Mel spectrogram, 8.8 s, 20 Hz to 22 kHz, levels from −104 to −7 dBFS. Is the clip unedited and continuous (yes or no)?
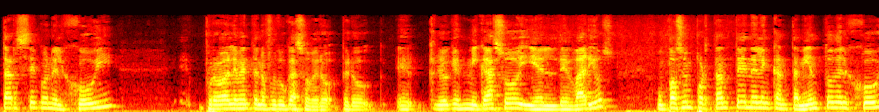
yes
